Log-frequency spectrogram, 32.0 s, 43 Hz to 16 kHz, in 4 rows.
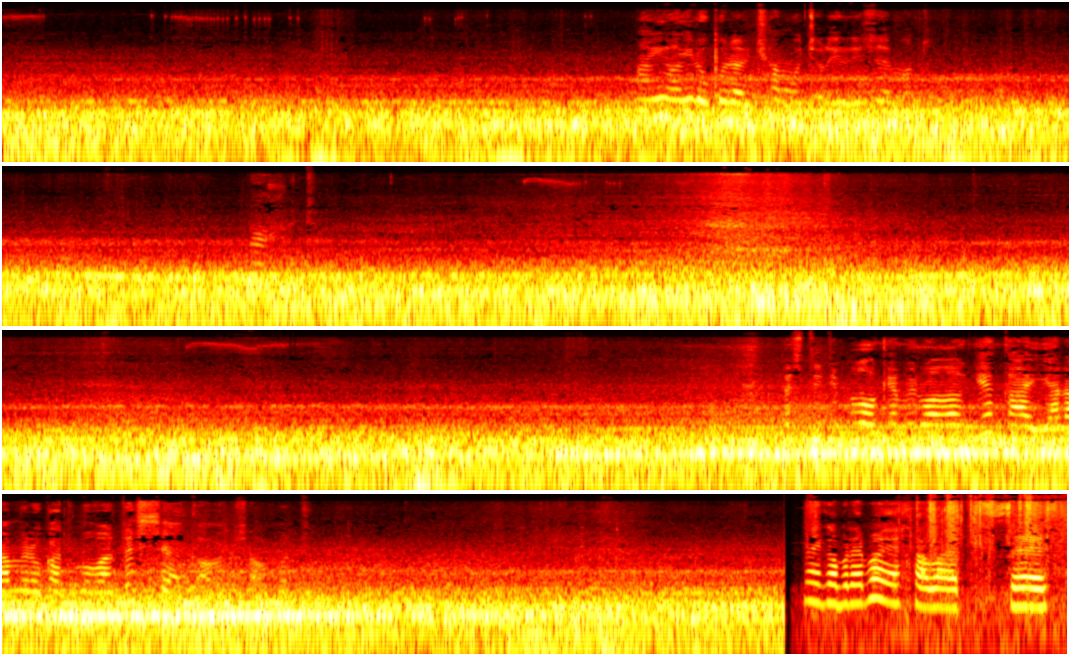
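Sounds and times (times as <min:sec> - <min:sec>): car road and engine rumble: 0:00.0 - 0:32.0
rush of noise: 0:11.7 - 0:18.4.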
